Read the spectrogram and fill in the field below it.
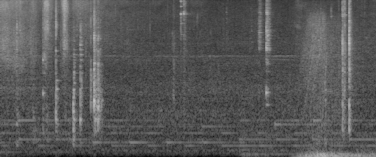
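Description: Asian stir-fry vegetables tossed in a pan: a few light metallic clinks, then a louder rushing, rumbling toss as the vegetables slide and turn in the pan.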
